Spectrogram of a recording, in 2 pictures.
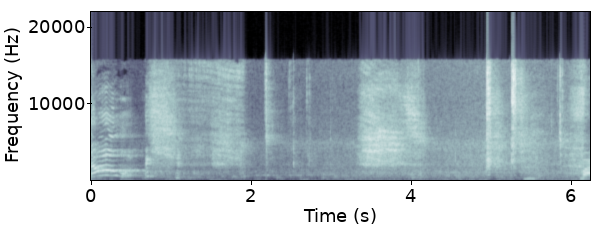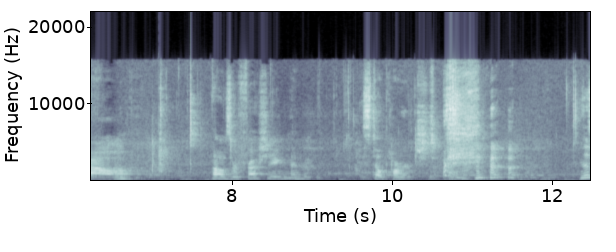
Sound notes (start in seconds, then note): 1.2 slurps; 1.6 smacks lips; 3.3 both slurping; 10.6 both laugh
